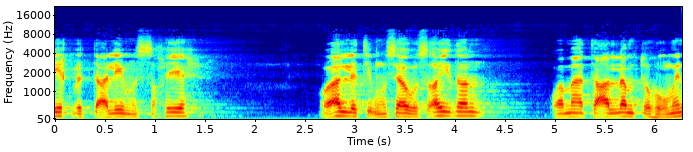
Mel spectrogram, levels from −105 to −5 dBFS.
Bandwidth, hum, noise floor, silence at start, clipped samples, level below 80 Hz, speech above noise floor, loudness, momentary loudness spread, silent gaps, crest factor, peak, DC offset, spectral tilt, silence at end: 7.6 kHz; none; -69 dBFS; 0 s; under 0.1%; -66 dBFS; 51 dB; -19 LUFS; 10 LU; none; 18 dB; -2 dBFS; under 0.1%; -6 dB/octave; 0 s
